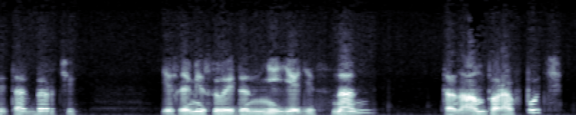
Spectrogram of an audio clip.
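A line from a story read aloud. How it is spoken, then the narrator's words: Even-voiced. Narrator (Russian): ровным голосом проговорил он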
